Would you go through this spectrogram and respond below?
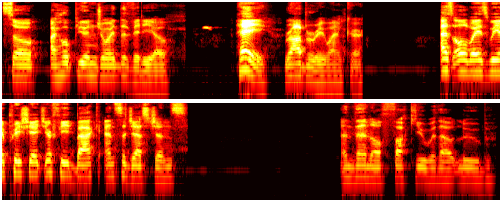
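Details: Vocal tics with coprolalia in a young adult man with Tourette syndrome, who also has slight facial motor tics.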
